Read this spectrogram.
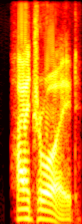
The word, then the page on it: hydroid: American English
